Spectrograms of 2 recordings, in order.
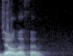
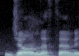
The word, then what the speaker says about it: Jonathan: Uh, it's uh, Jonathan. Uh, Jamaica? No. John, Jonathan. Jamaica? No, no. John, Jonathan.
